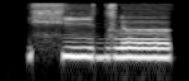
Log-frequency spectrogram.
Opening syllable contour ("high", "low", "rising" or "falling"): high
